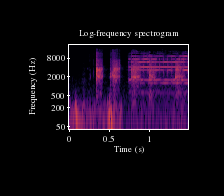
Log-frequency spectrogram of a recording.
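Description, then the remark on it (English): A telephone rings with a few quick, bright bursts followed by a sustained electronic trill, loud, with no one speaking, as a random call is placed for a quiz question. “All right, let's go to the phones and see who's out there.”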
